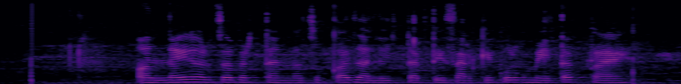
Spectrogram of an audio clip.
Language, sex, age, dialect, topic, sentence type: Marathi, female, 18-24, Southern Konkan, banking, question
